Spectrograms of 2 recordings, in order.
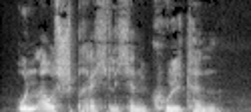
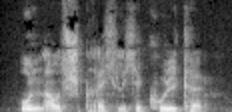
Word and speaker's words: Unaussprechlichen Kulten: Anyway, unaussprechlichen Kulten. Cringe. – Very German reaction. – Yeah, he cringed at the end. Let's hear the correct pronunciation of the German title for Nameless Cults. – Unaussprechliche Kulte.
